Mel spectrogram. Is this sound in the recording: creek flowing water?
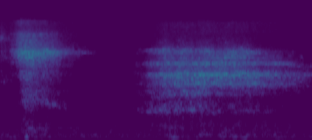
no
